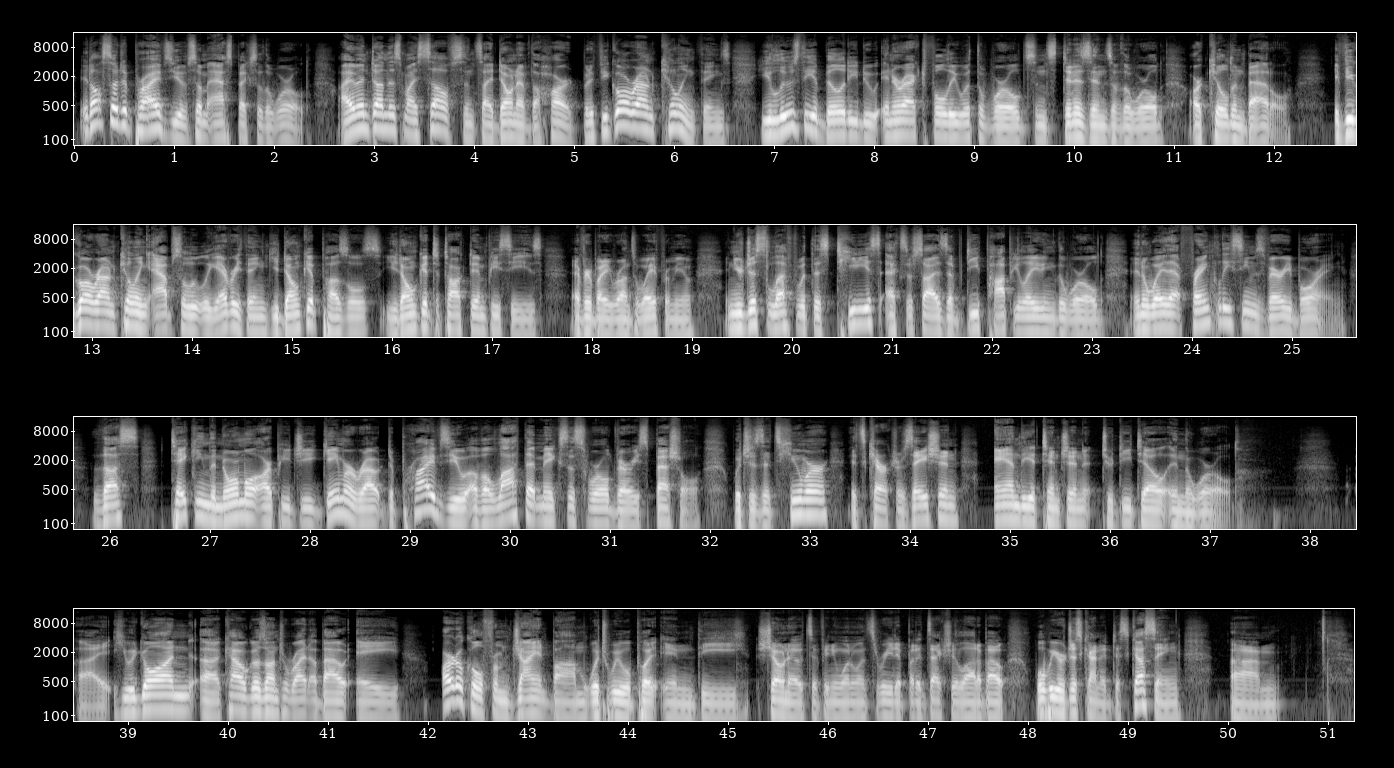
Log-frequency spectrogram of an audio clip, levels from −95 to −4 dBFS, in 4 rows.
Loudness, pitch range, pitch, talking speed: -19 LUFS, 95-120 Hz, 105 Hz, 195 wpm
